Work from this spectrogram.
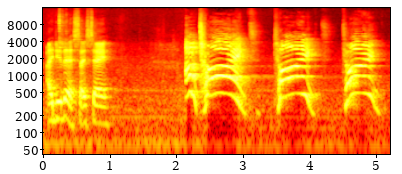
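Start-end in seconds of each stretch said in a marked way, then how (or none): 2.1-5.1 very high, loud falsetto shrieks; mock calm. Vlogger shows fans his calm, shrieking very high. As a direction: shriek it while calling it calm. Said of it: "See how calm that was?".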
